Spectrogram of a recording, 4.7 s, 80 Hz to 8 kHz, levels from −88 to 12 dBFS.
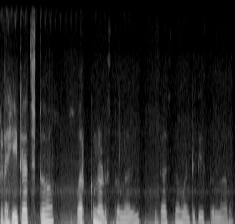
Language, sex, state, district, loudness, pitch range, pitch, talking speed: Telugu, female, Telangana, Mahabubabad, -20 LUFS, 170-200 Hz, 180 Hz, 115 wpm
